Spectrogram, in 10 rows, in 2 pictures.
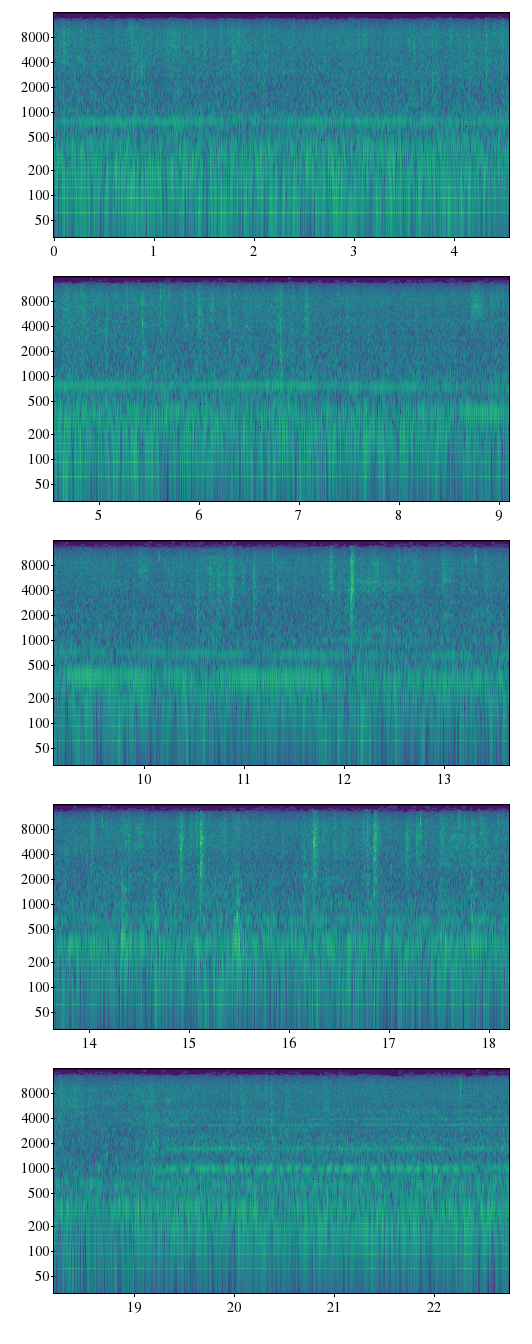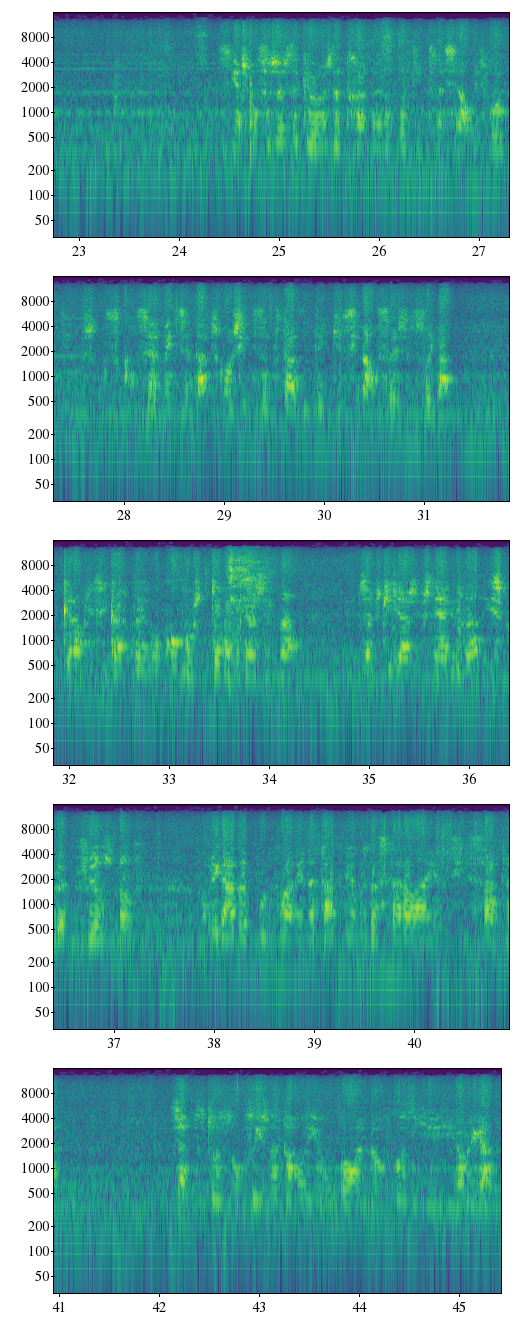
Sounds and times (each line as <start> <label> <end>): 0.0 Plane (Tap Portugal) Landing 21.3
22.9 flight attendant speaking 45.4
